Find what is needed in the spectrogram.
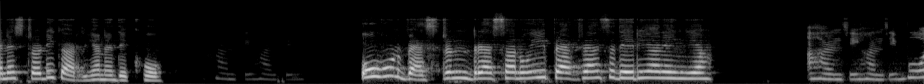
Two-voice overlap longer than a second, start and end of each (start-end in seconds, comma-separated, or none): none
